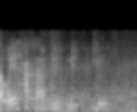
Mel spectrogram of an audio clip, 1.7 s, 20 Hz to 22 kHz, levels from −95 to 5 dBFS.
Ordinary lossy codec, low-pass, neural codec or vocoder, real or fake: none; 7.2 kHz; codec, 16 kHz in and 24 kHz out, 0.6 kbps, FireRedTTS-2 codec; fake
